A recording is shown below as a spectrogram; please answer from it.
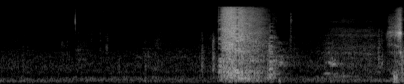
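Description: A single hard puff of breath blown through a cardboard tube to blow dust out of a car trunk, a loud rushing burst about half a second long a little past the middle.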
